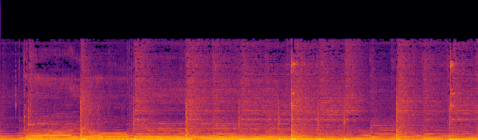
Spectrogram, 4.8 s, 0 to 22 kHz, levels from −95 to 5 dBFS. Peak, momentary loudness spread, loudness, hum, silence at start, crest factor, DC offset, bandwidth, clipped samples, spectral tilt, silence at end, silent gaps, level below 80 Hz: -2 dBFS; 5 LU; -17 LUFS; none; 0 s; 14 dB; under 0.1%; 16 kHz; under 0.1%; -7 dB/octave; 0 s; none; -26 dBFS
